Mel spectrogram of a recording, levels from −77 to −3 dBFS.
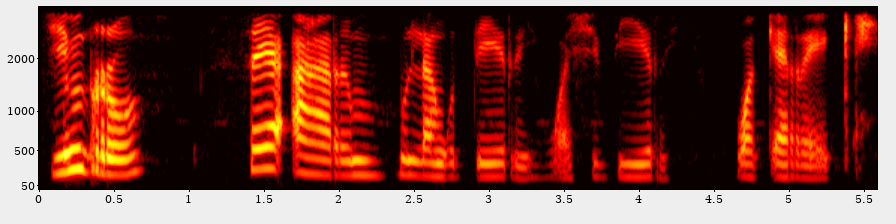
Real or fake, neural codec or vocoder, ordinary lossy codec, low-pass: real; none; none; 3.6 kHz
